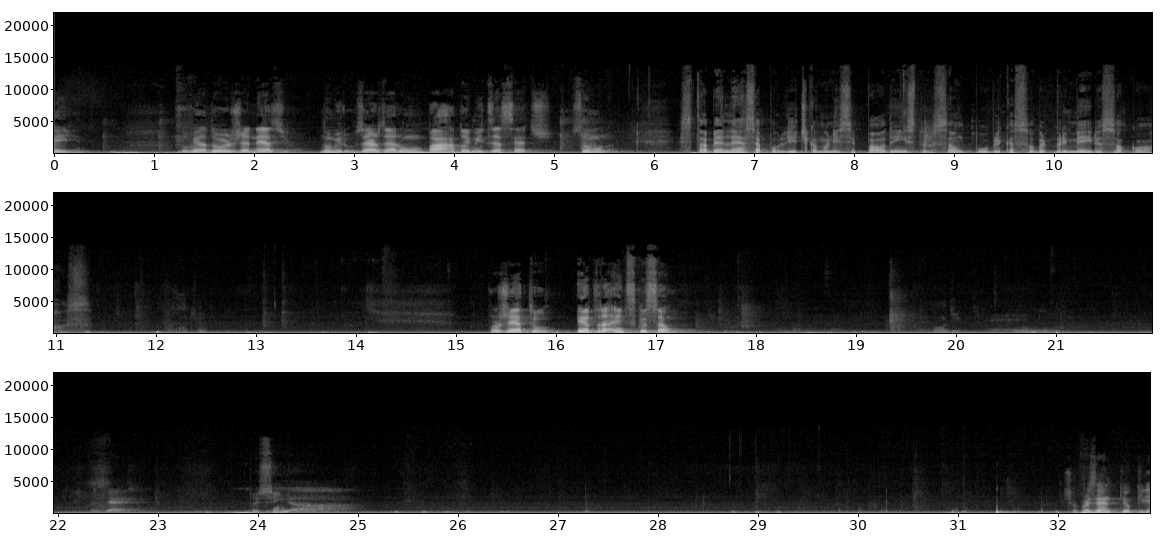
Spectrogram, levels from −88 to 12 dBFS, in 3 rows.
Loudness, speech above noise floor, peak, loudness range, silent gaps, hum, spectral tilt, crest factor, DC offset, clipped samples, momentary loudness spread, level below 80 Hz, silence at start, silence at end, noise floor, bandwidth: -24 LUFS; 22 dB; 0 dBFS; 23 LU; none; none; -7 dB/octave; 24 dB; under 0.1%; under 0.1%; 26 LU; -34 dBFS; 0 s; 0 s; -44 dBFS; 13.5 kHz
